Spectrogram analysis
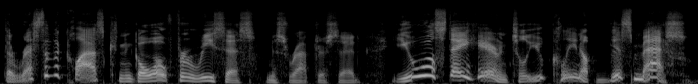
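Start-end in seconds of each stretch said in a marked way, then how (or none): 0.0-2.6 high put-on schoolmistress voice; high-pitched storybook schoolteacher; strict teacher. A narrator's reading. Teacher addresses the class. 3.9-6.9 very high-pitched schoolmistress voice; piercingly high storybook teacher; strict teacher. A narrator's reading. Teacher punishes the pupil.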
